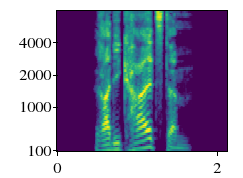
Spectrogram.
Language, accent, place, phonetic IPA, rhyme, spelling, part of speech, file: German, Germany, Berlin, [ʁadiˈkaːlstəm], -aːlstəm, radikalstem, adjective, De-radikalstem.ogg
- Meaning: strong dative masculine/neuter singular superlative degree of radikal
